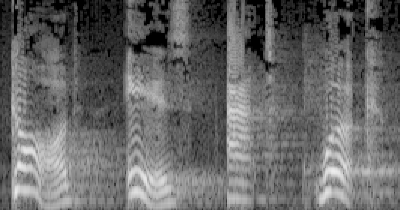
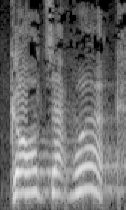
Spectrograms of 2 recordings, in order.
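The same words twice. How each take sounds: First: God is at work said very slowly, each word weighed; slow solemn declaration; slow emphatic statement. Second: God's at work lifted higher, rising at the end; lighter, higher echo of the point; higher bright restatement. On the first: Key point of sermon stated. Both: Acted.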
